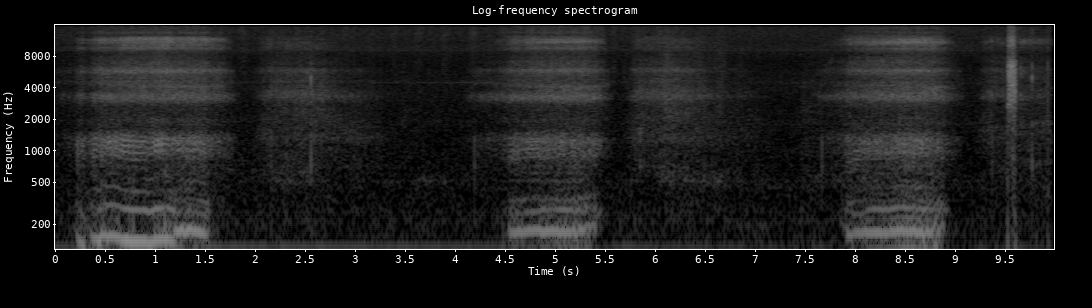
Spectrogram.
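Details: Snoring during sleep: loud, rattling snores on each in-breath, about 16 breaths a minute, with quiet out-breaths between.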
